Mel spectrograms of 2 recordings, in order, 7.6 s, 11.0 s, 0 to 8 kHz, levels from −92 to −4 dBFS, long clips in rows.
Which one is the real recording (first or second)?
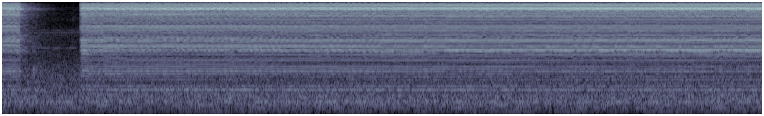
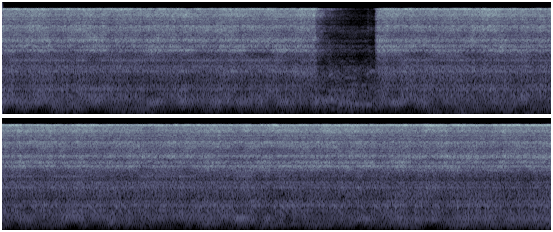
first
